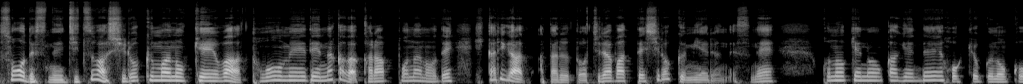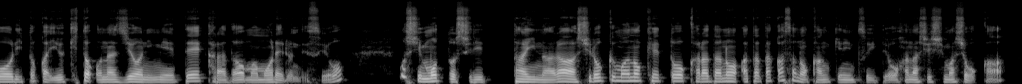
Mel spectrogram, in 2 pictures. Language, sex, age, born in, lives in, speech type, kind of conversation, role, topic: Japanese, male, 30-34, Japan, Japan, read, expert-assistant, expert, なぜシロクマの毛は白いのか？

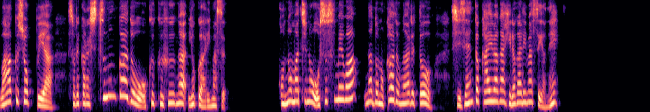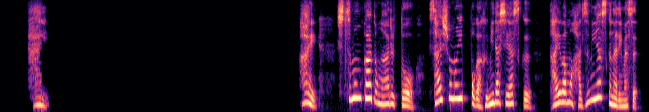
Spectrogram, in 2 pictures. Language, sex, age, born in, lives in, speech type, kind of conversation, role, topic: Japanese, female, 55-59, Japan, United States, read, expert-assistant, expert, 旅先で地元の人ともっと深く交流できる仕組みには、どんな可能性があるでしょうか？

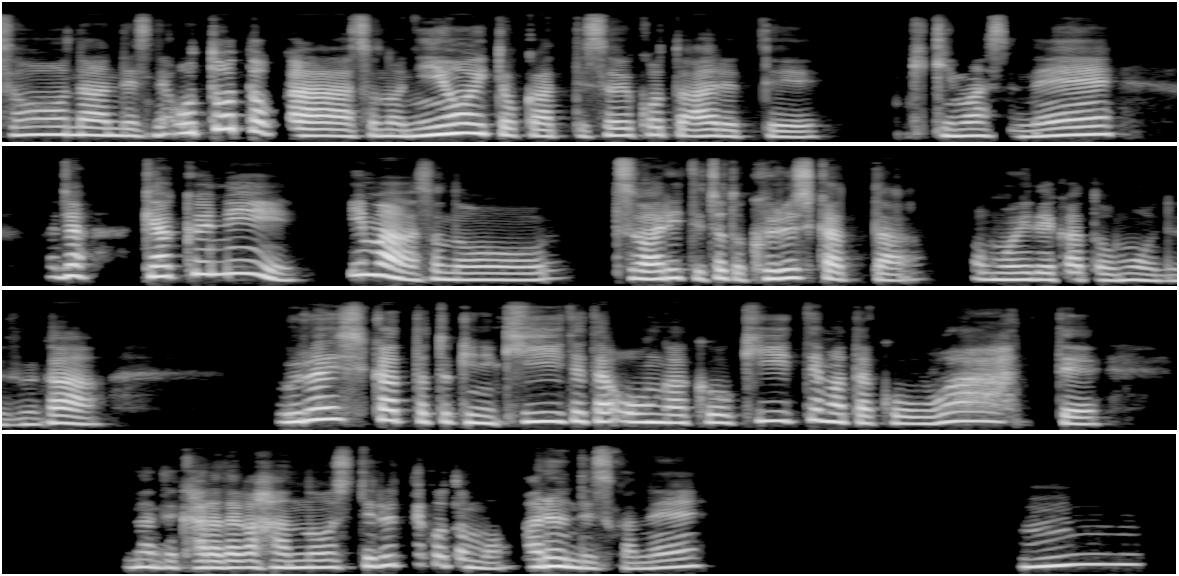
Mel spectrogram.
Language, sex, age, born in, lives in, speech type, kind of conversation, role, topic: Japanese, female, 40-44, Japan, Japan, conversation, podcast, host, 音楽は気分にどんな影響を与えると感じますか？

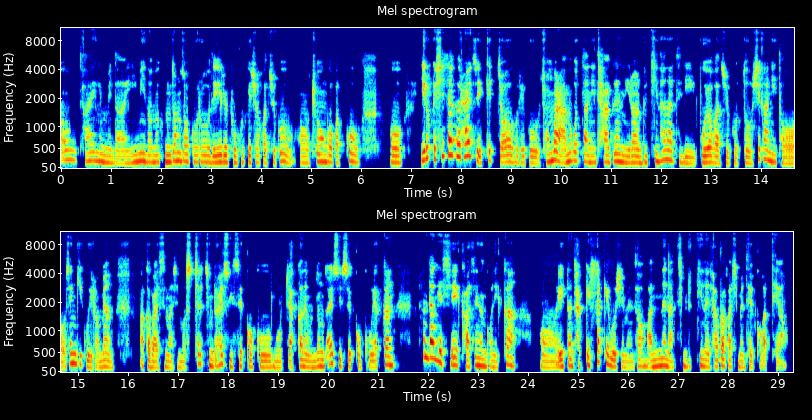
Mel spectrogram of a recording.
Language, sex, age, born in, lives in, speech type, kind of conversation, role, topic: Korean, female, 40-44, South Korea, United States, conversation, advice, advisor, 짧고 지속 가능한 아침 습관을 어떻게 시작하면 좋을까요?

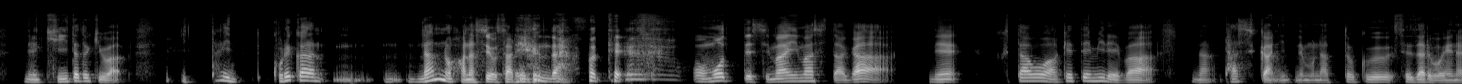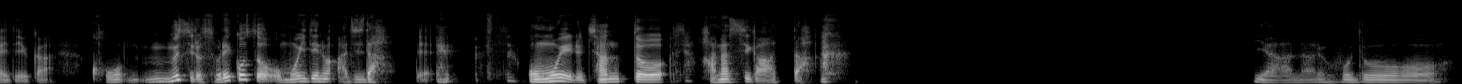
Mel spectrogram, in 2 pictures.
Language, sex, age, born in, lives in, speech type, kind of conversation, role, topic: Japanese, male, 40-44, Japan, Japan, conversation, podcast, host, 思い出の味はありますか？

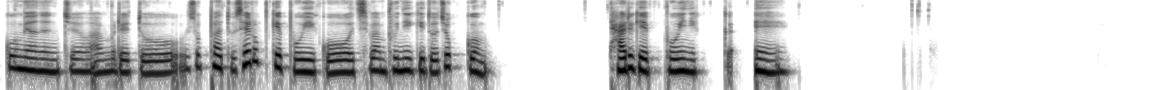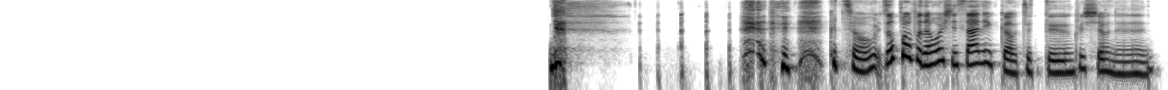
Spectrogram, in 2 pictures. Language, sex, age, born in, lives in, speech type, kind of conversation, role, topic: Korean, female, 50-54, South Korea, United States, conversation, podcast, guest, 집 분위기를 저예산으로 바꿀 수 있는 아이디어를 추천해 주실 수 있나요?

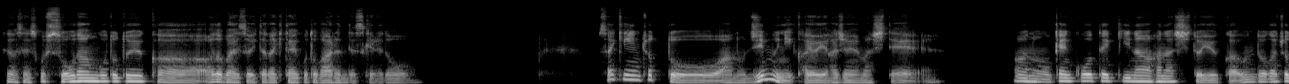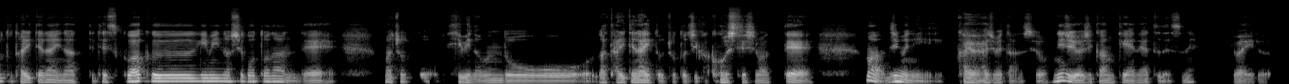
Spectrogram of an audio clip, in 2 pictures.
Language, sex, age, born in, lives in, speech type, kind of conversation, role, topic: Japanese, male, 30-34, United States, United States, conversation, advice, user, ジムで周りと比べて自信が持てず不安になってしまうのはなぜですか？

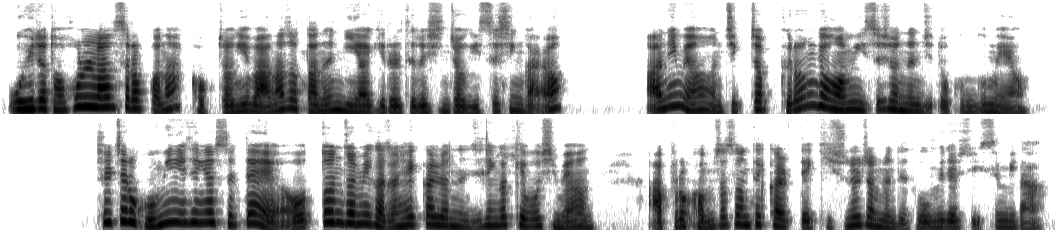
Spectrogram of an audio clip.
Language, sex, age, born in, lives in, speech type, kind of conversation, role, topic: Korean, female, 20-24, South Korea, Japan, read, expert-assistant, expert, 정기 건강검진, 꼭 받아야 하고 어떤 검사를 선택해야 하나요?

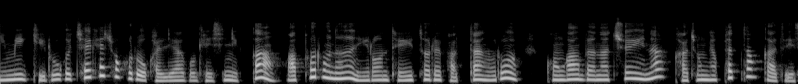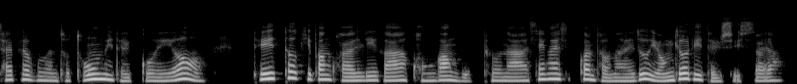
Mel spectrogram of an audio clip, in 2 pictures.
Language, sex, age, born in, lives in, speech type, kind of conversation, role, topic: Korean, female, 35-39, United States, United States, read, expert-assistant, expert, 장기적인 건강 관리를 위해 진료 예약과 건강 기록을 어떻게 체계적으로 관리할 수 있을까요?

